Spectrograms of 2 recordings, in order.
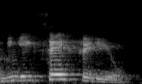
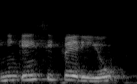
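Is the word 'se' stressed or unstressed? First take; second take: stressed; unstressed. First: The word 'se' is stressed and prominent. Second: The word 'se' is weak and low. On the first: The speaker calls it wrong. "não é uma coisa como se eu falasse assim" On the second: The speaker calls it right. "acentuação tônica fraca"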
